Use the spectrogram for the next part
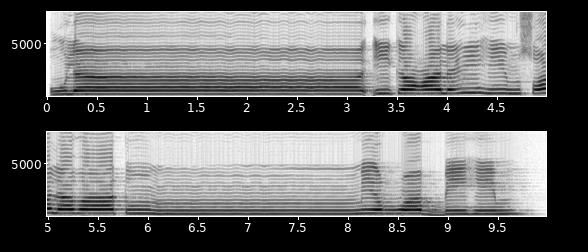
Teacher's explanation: ادغام تو کریں گے یعنی کہ ملائیں گے لیکن غنہ نہیں کریں گے، یعنی کہ رکاوٹ نہیں ہوگی۔ یہ ادغام کہلاتا ہے ادغام تام۔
